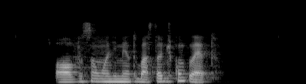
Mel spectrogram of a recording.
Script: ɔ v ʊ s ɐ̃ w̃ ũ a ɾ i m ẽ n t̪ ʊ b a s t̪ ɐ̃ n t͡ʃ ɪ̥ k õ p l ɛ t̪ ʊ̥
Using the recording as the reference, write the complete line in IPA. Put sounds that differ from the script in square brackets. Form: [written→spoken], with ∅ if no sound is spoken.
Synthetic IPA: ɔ v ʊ s ɐ̃ w̃ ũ a [ɾ→l] i m ẽ n t̪ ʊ b a s t̪ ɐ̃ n t͡ʃ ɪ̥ k õ p l ɛ t̪ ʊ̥

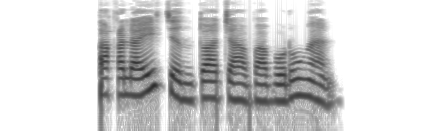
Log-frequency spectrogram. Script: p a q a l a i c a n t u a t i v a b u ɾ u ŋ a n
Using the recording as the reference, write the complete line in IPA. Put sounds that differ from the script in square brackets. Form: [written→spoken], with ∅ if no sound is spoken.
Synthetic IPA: p a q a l a i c [a→ə] n t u a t [i→a] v a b u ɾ u ŋ a n

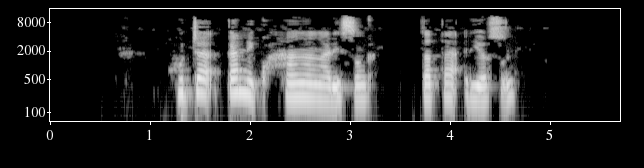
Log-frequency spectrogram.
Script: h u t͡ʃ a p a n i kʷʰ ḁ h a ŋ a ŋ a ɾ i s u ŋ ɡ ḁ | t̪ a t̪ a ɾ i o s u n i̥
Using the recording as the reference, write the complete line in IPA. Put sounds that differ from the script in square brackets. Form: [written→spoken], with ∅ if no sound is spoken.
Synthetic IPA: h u t͡ʃ a [p→k] a n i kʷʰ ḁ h a ŋ a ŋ a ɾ i s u ŋ ɡ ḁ | t̪ a t̪ a ɾ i o s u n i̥

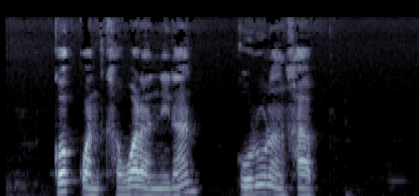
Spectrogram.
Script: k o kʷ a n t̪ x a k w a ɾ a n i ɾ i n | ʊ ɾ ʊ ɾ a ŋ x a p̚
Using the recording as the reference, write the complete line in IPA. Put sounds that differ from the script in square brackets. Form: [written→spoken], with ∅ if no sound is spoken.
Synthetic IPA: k o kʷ a n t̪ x a [k→∅] w a ɾ a n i ɾ [i→a] n | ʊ ɾ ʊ ɾ a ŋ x a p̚

